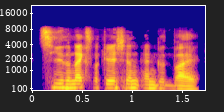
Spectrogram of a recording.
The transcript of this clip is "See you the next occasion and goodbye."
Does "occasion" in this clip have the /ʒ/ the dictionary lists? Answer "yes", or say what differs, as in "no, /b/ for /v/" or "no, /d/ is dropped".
no, /ʃ/ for /ʒ/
